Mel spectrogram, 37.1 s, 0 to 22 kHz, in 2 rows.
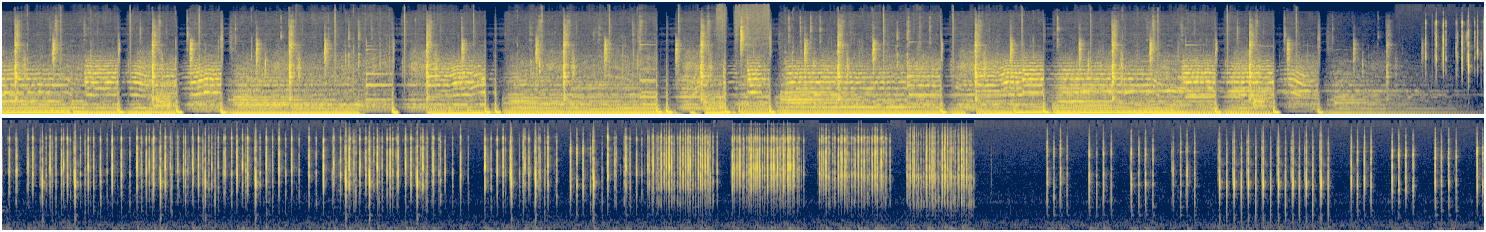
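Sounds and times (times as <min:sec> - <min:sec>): keyboard key clicks: 0:17.8 - 0:30.7, 0:31.6 - 0:37.0.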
